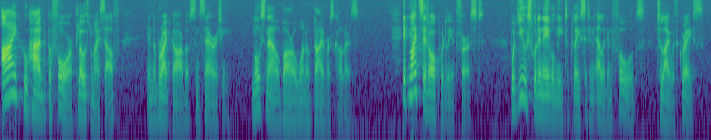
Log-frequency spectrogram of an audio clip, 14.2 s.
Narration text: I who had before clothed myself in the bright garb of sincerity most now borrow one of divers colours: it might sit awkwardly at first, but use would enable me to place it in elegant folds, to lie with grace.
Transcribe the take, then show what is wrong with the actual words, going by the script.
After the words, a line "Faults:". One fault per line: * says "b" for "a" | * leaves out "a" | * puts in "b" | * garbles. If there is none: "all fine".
I who had before clothed myself in the bright garb of sincerity most now borrow one of divers colours: it might sit awkwardly at first, but use would enable me to place it in elegant folds, to lie with grace.
Faults:
all fine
